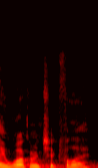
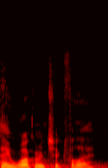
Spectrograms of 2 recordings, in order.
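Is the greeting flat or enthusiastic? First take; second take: enthusiastic; enthusiastic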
